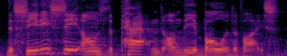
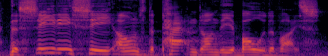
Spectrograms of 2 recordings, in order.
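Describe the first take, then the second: First: Said in the usual way. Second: Slow, weighty, every word spaced out; slow and deliberate. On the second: Shown as a demonstration. Radio host dropping a shocking claim to Herman, slow and deliberate. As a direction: lay out "The C D C owns the patent" slowly like a bombshell. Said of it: "this is gonna blow your mind".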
